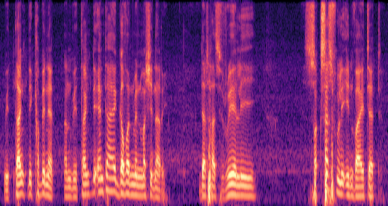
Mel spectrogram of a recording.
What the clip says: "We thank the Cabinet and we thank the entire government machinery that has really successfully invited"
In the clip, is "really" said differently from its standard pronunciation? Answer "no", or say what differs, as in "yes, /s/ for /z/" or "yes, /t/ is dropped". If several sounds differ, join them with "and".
no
